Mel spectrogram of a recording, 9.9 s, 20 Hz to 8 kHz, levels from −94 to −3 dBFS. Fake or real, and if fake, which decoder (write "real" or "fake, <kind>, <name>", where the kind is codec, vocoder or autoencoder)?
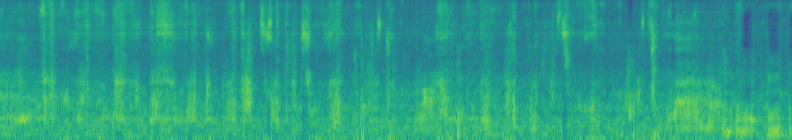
fake, vocoder, Vocos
